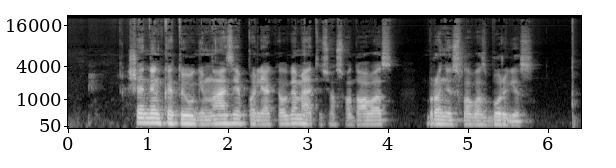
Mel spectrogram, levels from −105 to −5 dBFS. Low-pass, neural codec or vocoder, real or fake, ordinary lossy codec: 19.8 kHz; none; real; MP3, 96 kbps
